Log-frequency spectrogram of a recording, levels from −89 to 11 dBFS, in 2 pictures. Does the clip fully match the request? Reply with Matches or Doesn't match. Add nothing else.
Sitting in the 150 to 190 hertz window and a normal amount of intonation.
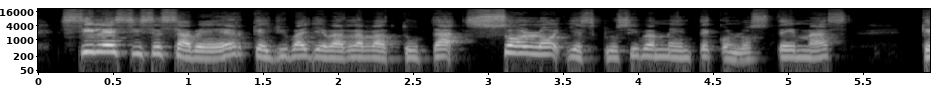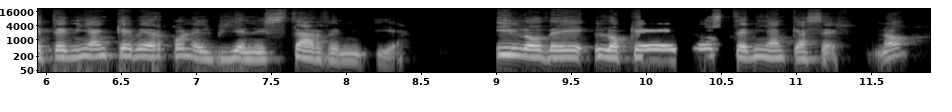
Matches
